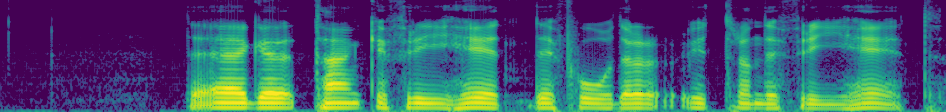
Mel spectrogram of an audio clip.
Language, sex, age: Swedish, male, 50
